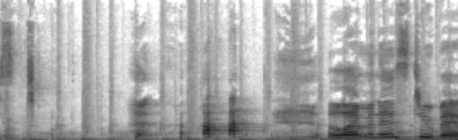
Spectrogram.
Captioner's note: laughs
